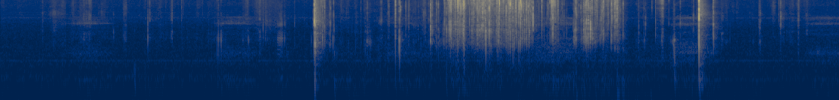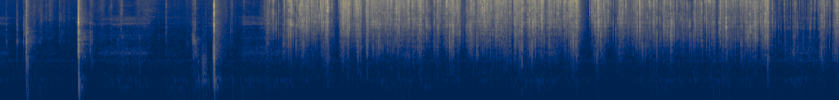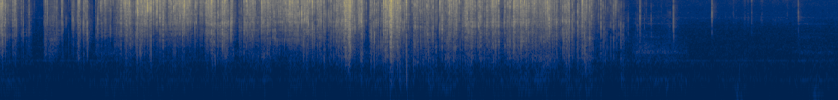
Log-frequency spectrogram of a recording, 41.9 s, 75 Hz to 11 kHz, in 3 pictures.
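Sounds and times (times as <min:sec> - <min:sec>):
packaging crinkling and tearing: 0:05.2 - 0:12.0, 0:18.3 - 0:38.8.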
